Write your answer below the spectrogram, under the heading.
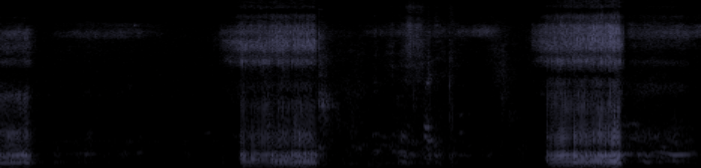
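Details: Pit, a pit bull, snores while sleeping indoors: three loud, rough, low breathy snores spaced about four seconds apart, with quiet room tone and faint murmuring between them.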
